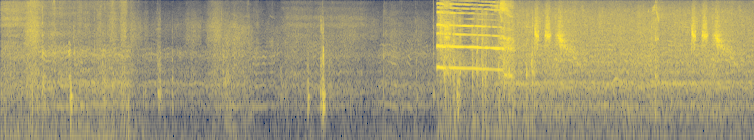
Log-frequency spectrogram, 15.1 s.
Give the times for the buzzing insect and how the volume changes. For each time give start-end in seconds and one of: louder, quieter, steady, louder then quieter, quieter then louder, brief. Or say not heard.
0.0-15.0 quieter then louder.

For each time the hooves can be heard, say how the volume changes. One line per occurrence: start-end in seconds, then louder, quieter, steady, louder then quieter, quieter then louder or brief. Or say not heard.
not heard.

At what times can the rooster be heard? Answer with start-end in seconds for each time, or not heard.
8.7-10.8.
